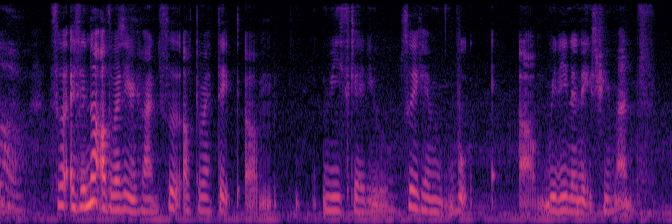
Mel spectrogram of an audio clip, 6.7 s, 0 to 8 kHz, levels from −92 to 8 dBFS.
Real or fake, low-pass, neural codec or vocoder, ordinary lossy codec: real; none; none; none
